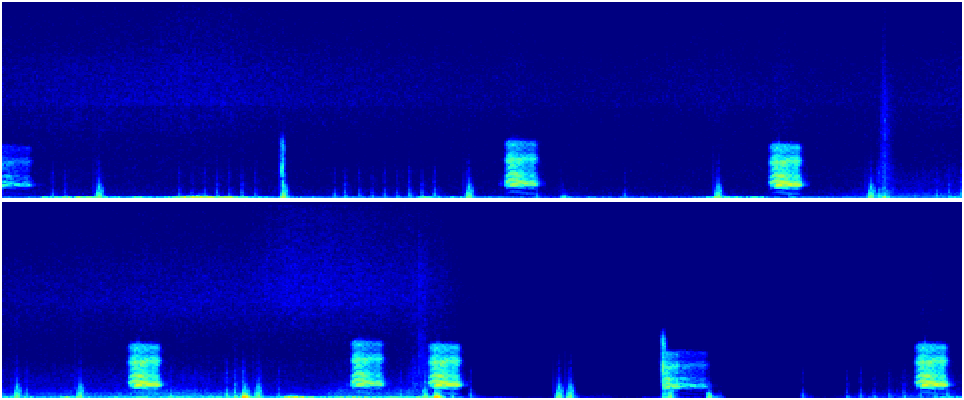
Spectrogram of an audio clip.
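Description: Crows caw in the video game DarkMaus, harsh single calls repeating every few seconds over a low ambient bed with soft thuds, moderately close, no speech.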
